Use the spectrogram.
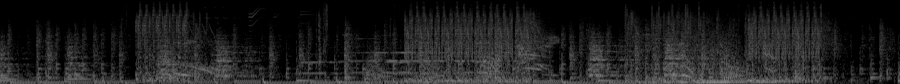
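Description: Shotgun blasts in the Metal Gear Solid 2 video game, loud repeated shots bursting in clusters amid crashes and heavy game sound effects, continuing across the whole stretch.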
